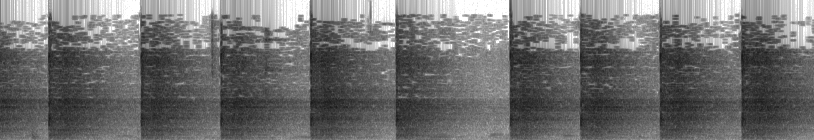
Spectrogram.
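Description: Steady hammering: about ten even blows, roughly one every two-thirds of a second, each ringing out briefly.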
